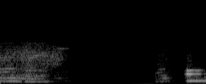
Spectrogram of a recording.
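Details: Musically adept male patient in awake craniotomy, left temporal lobe exposed, singing a familiar song during electrical stimulation of Wernicke's area; lyrics become garbled and disappear while melody stays intact; transient stimulation-induced aphasia during singing.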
